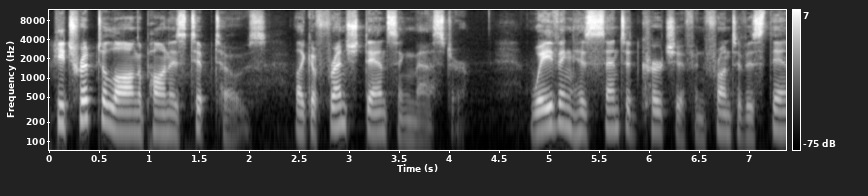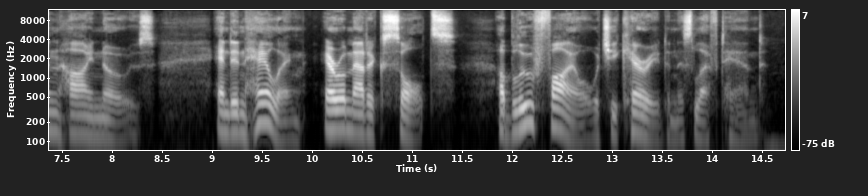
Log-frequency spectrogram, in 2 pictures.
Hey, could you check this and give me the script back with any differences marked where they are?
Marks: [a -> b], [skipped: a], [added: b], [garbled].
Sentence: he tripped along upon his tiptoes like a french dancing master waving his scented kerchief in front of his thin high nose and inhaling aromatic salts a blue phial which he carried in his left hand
he tripped along upon his tiptoes like a french dancing master waving his scented kerchief in front of his thin high nose and inhaling aromatic salts a blue phial which he carried in his left hand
